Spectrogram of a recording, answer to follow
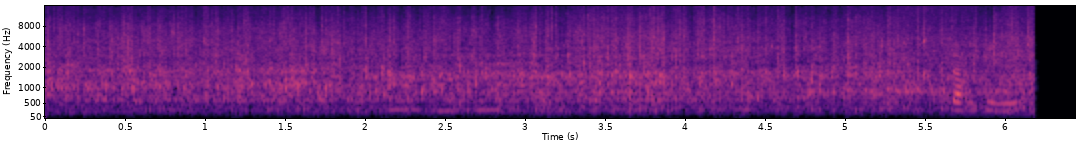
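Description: Water from a hose gushing steadily into a plastic water tub, a constant even rush.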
